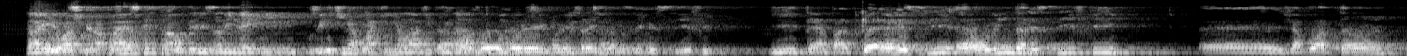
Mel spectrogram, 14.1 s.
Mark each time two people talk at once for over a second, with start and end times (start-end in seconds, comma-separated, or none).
4.4-6.2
